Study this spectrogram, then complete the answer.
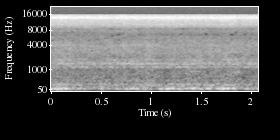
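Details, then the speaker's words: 42-inch SMC U42 ceiling fan on high with light kit on, after repairing its bent blades and light sockets; soft even whoosh and low hum with no clicks or rubbing, bearings quiet, running normally. "bearings are quiet again, which is nice."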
